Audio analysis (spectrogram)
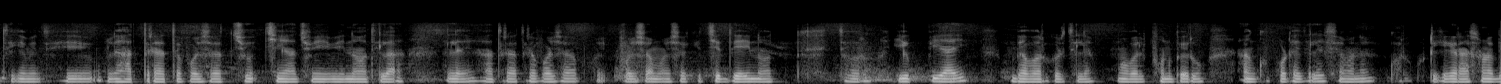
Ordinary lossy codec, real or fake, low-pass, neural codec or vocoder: none; real; 7.2 kHz; none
